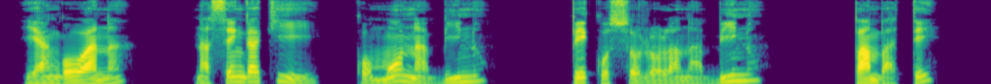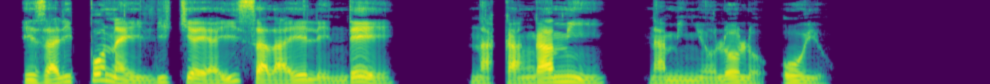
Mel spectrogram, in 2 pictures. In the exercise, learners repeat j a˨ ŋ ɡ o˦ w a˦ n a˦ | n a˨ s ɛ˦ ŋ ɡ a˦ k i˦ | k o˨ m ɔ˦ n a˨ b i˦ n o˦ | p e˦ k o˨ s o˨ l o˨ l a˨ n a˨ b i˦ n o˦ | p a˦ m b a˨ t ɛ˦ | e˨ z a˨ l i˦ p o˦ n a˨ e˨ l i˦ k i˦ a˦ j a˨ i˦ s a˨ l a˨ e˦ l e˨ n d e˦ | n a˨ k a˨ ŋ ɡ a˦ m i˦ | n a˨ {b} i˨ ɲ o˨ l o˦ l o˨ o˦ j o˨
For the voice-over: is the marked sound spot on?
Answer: no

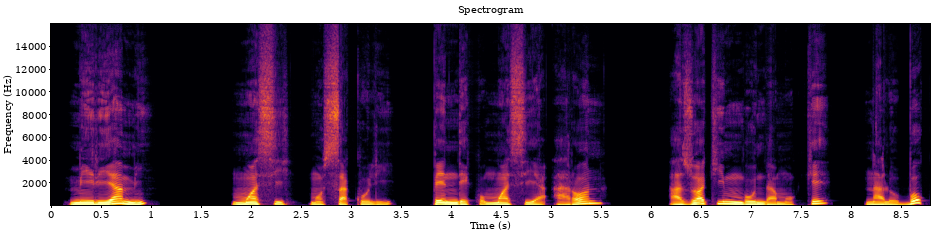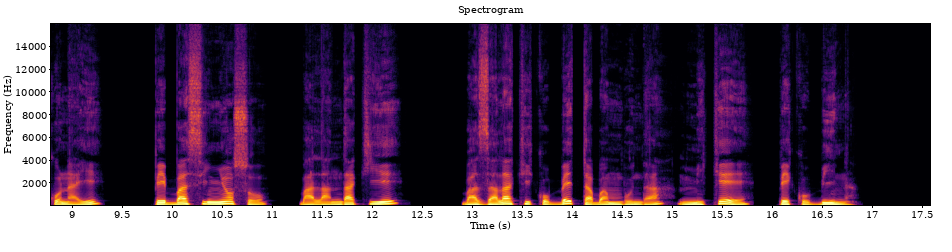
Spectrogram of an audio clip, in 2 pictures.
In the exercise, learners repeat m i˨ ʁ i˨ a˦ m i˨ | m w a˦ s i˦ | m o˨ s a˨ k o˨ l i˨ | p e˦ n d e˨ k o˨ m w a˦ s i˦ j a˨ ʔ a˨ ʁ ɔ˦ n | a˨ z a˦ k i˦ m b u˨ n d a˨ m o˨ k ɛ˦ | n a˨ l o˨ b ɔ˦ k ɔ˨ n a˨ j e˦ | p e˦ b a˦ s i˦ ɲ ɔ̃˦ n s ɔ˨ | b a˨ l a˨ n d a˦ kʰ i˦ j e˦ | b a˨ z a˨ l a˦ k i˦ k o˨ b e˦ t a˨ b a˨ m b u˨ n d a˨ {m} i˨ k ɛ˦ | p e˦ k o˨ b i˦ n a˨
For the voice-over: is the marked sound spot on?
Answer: yes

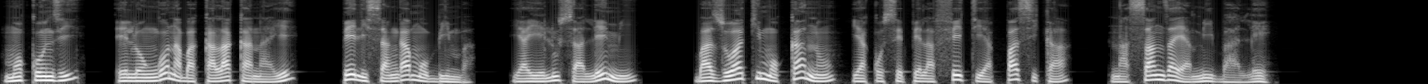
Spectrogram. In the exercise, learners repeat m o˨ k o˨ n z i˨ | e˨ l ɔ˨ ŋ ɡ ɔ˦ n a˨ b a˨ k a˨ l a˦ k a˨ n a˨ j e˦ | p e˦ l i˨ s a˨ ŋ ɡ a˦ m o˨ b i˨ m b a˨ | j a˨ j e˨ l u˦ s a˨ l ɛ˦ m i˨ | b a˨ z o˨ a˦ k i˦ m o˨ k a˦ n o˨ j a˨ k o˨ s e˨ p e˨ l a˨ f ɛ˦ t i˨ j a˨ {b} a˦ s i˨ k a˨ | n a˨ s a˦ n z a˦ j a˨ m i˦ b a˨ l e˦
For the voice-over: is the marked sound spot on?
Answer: no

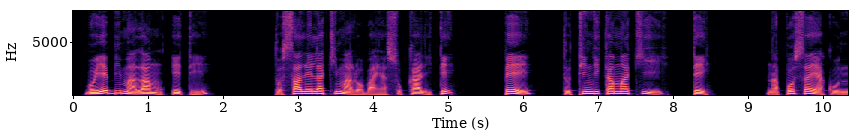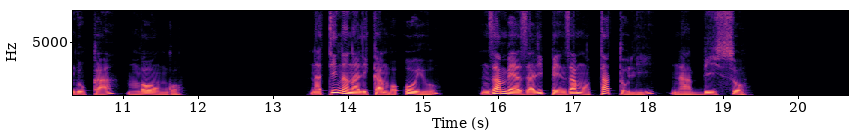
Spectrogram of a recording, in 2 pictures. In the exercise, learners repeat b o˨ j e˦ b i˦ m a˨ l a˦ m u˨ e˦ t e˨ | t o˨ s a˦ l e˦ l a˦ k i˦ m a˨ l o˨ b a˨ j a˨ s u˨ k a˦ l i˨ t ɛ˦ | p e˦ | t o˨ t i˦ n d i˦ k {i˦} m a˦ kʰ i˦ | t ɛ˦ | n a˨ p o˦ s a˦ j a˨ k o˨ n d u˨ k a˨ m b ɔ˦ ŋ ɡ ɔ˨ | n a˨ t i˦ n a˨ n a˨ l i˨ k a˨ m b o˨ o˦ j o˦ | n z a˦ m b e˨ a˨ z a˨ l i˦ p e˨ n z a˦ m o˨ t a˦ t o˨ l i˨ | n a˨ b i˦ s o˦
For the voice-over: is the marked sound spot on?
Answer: no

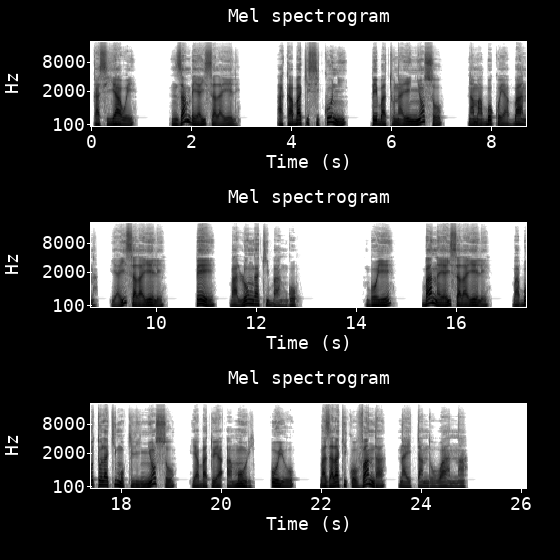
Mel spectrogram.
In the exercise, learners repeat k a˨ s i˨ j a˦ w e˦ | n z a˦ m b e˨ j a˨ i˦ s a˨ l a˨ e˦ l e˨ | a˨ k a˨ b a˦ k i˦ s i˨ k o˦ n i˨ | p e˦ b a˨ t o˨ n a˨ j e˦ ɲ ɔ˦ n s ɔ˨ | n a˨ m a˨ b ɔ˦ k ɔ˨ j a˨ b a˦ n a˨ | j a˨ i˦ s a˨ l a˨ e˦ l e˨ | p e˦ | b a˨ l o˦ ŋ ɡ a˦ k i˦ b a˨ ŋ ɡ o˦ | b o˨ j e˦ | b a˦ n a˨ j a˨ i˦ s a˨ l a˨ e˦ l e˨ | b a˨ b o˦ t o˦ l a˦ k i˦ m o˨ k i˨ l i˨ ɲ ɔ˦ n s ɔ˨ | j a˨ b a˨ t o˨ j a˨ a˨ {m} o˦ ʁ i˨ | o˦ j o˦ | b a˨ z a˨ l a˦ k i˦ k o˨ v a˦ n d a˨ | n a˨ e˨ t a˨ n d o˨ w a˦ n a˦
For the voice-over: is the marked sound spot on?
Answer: yes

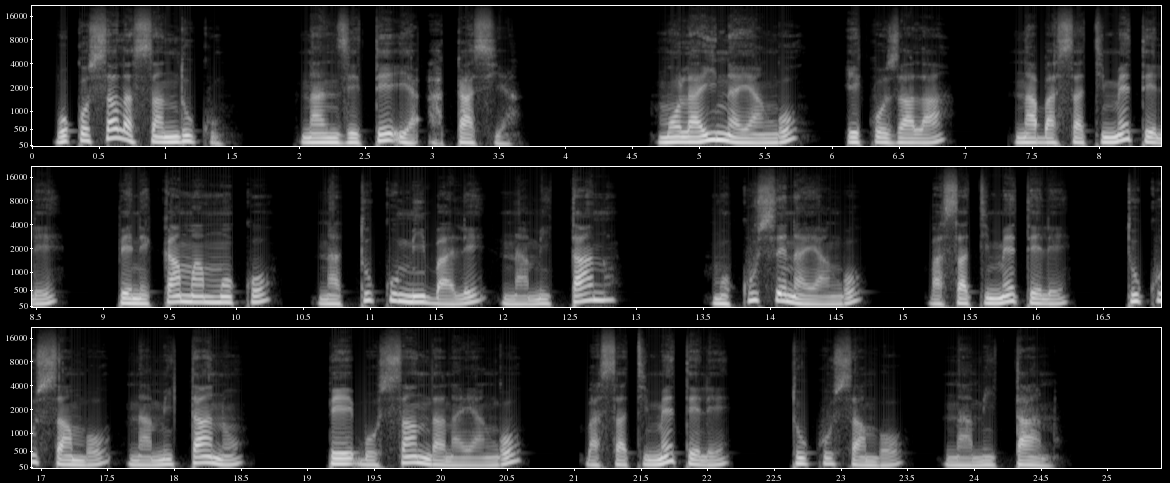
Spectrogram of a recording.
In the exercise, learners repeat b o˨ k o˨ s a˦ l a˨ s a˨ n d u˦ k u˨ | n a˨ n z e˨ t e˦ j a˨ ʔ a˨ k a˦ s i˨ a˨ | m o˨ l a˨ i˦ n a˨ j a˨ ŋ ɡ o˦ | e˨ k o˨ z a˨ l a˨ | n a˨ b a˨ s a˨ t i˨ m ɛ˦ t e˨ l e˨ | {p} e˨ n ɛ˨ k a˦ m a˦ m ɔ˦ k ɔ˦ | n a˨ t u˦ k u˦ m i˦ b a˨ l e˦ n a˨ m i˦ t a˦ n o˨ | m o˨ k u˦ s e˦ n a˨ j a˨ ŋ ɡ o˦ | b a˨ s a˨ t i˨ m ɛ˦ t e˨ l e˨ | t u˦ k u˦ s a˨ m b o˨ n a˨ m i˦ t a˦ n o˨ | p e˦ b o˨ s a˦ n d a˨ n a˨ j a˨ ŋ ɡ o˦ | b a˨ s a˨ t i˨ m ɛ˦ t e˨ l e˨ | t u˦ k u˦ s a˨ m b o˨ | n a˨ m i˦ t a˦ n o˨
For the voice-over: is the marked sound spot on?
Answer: yes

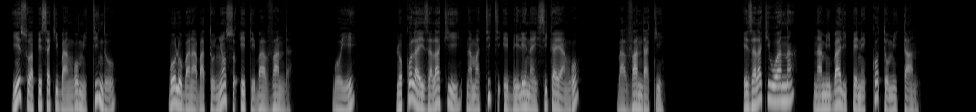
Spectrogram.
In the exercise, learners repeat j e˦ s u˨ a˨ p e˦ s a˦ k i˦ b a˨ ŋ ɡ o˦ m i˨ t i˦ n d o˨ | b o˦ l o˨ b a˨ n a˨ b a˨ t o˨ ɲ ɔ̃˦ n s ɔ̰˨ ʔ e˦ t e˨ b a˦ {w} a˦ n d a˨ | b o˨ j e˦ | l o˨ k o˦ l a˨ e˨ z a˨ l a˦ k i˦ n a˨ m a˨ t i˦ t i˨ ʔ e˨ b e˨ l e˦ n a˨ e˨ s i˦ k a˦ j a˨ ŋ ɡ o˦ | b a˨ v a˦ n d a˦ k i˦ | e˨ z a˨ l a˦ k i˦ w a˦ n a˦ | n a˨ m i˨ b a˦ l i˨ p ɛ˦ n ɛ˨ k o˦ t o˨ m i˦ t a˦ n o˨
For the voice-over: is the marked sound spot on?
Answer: no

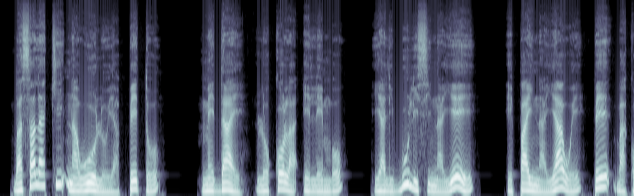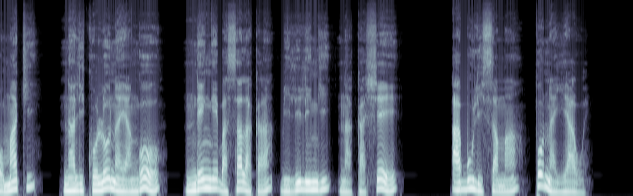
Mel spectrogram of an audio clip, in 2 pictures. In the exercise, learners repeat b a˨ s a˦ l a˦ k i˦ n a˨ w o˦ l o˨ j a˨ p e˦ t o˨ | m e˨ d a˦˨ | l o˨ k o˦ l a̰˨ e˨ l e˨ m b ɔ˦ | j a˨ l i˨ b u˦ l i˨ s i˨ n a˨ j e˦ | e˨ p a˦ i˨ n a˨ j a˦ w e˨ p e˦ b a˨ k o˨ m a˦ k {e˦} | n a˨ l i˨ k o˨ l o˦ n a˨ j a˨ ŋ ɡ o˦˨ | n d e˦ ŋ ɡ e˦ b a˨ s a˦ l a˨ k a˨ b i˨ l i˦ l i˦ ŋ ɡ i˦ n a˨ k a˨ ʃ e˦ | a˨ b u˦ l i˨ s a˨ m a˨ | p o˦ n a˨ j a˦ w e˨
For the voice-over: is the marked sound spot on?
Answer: no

